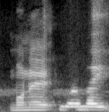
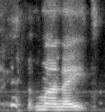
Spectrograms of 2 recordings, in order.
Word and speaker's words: Monat: plus size modeling and network marketing entrepreneurship with Monat. Did I say it right? Monat. Yes. Monat.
